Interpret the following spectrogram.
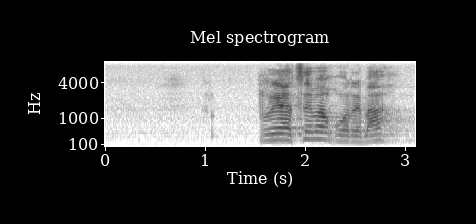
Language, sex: Northern Sotho, male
